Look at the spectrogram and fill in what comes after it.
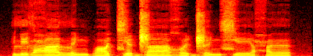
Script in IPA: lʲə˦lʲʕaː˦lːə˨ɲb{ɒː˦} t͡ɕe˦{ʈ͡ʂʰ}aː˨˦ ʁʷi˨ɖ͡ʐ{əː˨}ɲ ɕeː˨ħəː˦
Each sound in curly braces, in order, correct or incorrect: correct, incorrect: ɖ͡ʐ, correct

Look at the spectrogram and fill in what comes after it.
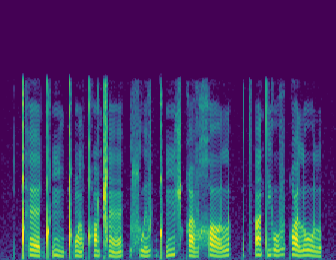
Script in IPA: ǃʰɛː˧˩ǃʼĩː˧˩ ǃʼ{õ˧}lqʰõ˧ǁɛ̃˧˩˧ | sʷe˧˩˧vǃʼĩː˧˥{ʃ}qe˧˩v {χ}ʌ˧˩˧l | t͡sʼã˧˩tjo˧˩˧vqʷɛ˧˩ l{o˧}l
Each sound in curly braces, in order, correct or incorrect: incorrect: õ˧˩˧, correct, correct, incorrect: o˧˩

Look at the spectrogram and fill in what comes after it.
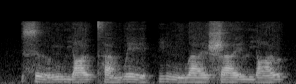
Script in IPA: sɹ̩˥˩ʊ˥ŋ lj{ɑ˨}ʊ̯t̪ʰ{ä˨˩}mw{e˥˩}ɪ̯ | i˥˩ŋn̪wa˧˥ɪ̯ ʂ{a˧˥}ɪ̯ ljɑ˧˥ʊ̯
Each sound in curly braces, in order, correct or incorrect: incorrect: ɑ˧˥, correct, correct, correct

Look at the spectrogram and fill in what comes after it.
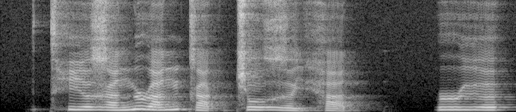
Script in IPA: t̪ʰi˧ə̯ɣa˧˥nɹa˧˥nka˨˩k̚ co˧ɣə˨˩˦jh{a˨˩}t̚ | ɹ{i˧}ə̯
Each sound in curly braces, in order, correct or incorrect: correct, incorrect: ɨ˧

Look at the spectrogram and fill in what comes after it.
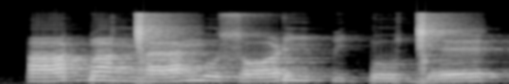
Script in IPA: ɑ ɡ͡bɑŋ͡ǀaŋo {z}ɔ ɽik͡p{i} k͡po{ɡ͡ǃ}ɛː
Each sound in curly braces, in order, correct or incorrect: correct, correct, incorrect: ɡ͡ǀ

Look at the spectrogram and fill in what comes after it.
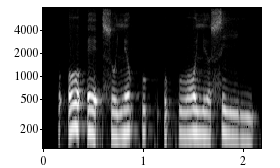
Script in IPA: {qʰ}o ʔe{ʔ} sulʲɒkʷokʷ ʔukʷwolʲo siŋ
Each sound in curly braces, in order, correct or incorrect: incorrect: ʔ, correct

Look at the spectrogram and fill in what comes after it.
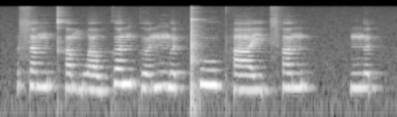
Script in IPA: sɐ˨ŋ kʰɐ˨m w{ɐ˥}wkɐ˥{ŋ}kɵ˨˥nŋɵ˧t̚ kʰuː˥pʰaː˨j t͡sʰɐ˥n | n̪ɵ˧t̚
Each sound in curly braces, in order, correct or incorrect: incorrect: ɐ˨˩, incorrect: n

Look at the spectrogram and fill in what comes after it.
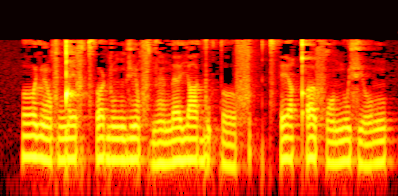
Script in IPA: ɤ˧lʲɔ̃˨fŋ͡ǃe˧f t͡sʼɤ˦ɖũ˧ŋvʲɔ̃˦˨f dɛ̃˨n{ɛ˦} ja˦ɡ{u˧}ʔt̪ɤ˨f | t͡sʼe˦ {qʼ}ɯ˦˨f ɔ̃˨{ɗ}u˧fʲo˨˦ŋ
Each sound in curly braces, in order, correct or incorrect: correct, correct, correct, incorrect: n̪

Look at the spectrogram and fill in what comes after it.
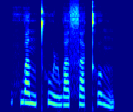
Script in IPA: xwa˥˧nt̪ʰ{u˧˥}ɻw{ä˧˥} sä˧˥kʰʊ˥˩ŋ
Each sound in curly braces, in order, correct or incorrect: incorrect: u˥˩, correct

